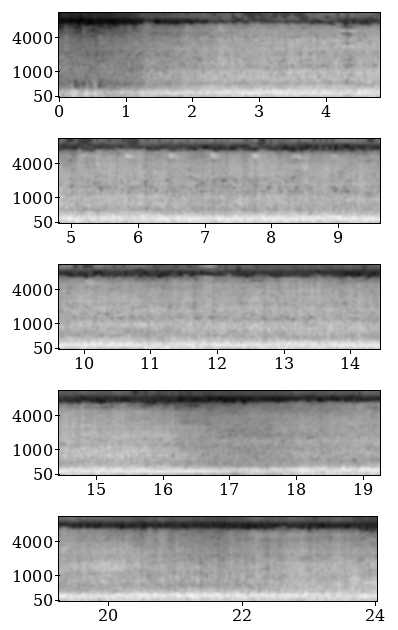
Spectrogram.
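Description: A city tram running past on the street: a steady low motor hum over road and rail noise, with a run of light ticks a few seconds in. The noise dips briefly about two thirds of the way through, then rises again.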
